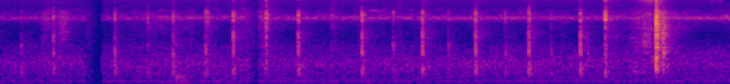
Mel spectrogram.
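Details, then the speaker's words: Traxxas X-Maxx RC truck motor, shaft turned slowly by hand after hard running: uneven dry clicks, three or four a second; shaft has play and owner suspects blown motor bearings. "why would my motor shaft already be that's that's bad dude that motor shaft is blown the bearings got to be gone"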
